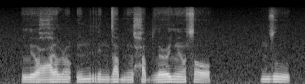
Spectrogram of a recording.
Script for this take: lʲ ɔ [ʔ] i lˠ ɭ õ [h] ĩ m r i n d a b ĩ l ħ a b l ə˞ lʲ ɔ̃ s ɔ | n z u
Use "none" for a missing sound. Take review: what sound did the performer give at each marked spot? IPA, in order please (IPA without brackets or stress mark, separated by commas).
ʕ, ʔ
